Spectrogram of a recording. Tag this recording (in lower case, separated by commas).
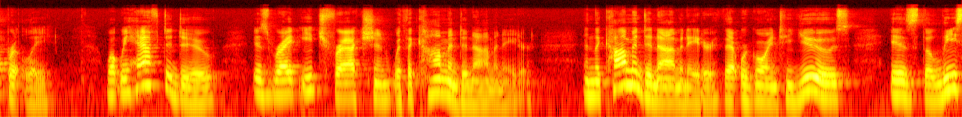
speech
